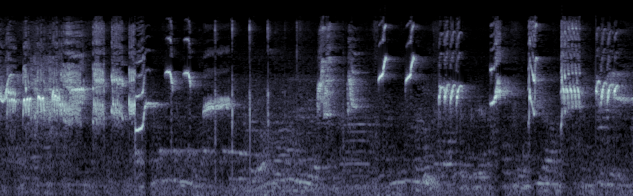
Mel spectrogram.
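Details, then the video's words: Caged myna, once skittish and wild, now suddenly tame and singing eagerly: a rapid, varied stream of high chirps, sharp whistled notes and upslurs, delivered in quick bursts with short pauses between phrases. "tiba tiba burung ini jadi gacor dan jinak, awalnya burung giras"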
